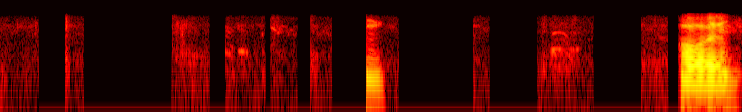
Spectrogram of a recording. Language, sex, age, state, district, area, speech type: Santali, male, 18-30, West Bengal, Jhargram, rural, conversation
